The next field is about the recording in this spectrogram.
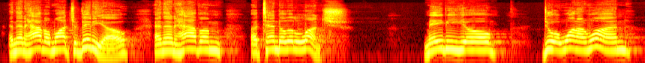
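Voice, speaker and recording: A man's voice: high voice, dark tone. A man working as a sales trainer, teaching a live online class in an informal, conversational way and thinking aloud as he responds to viewers. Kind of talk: informal live lesson, reading and answering viewer comments.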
